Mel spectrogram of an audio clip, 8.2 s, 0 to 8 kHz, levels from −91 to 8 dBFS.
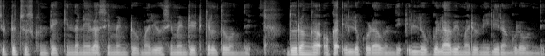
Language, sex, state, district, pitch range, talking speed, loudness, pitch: Telugu, male, Telangana, Mahabubabad, 85-95 Hz, 140 wpm, -22 LUFS, 90 Hz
